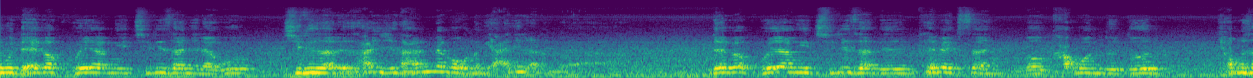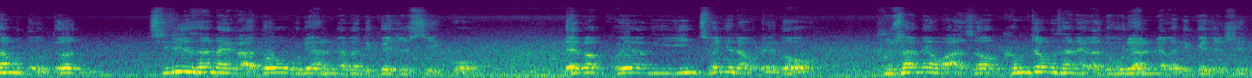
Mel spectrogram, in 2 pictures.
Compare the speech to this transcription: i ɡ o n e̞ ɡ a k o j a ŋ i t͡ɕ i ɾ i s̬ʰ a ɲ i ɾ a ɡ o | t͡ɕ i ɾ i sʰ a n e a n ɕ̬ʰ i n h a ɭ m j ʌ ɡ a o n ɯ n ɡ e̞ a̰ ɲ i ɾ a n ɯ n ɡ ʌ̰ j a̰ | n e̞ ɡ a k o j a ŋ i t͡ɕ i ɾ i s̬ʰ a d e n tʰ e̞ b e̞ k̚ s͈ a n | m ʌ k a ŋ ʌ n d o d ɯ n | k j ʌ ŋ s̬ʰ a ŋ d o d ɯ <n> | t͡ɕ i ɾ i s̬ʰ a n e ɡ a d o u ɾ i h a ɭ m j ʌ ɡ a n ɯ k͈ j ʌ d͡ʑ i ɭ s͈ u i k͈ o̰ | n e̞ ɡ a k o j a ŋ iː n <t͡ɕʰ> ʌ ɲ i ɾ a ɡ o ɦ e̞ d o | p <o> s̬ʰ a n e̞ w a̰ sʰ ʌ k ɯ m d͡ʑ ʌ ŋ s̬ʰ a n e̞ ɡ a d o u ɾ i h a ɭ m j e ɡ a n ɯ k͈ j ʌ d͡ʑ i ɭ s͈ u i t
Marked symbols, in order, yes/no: yes, yes, no

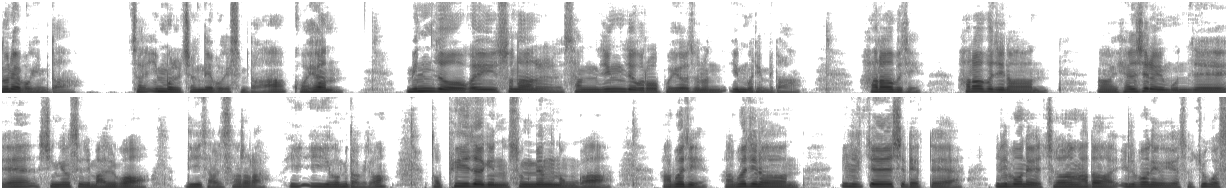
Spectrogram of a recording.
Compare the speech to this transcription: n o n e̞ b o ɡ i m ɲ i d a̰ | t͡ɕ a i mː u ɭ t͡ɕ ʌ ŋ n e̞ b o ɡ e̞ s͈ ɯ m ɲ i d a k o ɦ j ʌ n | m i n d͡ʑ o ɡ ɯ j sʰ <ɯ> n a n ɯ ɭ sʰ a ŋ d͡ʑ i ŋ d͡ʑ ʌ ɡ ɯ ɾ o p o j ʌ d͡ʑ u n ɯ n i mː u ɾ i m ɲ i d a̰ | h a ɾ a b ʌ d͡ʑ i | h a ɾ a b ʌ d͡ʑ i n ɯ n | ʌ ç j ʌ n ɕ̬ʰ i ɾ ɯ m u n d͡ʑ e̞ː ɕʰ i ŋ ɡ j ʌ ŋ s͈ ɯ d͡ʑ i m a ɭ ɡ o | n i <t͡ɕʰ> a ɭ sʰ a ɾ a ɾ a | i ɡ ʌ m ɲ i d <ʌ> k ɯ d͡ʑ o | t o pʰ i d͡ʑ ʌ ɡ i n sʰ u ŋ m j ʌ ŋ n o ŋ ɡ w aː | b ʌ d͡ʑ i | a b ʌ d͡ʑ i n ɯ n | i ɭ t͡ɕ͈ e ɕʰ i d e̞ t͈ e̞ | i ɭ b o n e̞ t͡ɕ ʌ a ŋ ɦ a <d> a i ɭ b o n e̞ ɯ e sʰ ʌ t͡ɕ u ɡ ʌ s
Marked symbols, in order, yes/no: no, no, no, yes

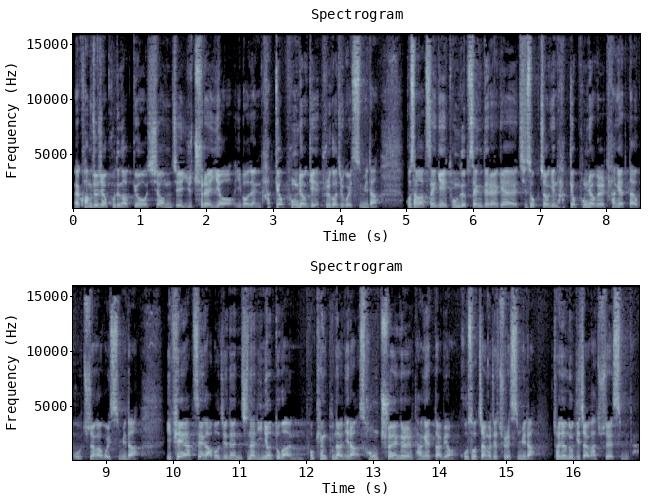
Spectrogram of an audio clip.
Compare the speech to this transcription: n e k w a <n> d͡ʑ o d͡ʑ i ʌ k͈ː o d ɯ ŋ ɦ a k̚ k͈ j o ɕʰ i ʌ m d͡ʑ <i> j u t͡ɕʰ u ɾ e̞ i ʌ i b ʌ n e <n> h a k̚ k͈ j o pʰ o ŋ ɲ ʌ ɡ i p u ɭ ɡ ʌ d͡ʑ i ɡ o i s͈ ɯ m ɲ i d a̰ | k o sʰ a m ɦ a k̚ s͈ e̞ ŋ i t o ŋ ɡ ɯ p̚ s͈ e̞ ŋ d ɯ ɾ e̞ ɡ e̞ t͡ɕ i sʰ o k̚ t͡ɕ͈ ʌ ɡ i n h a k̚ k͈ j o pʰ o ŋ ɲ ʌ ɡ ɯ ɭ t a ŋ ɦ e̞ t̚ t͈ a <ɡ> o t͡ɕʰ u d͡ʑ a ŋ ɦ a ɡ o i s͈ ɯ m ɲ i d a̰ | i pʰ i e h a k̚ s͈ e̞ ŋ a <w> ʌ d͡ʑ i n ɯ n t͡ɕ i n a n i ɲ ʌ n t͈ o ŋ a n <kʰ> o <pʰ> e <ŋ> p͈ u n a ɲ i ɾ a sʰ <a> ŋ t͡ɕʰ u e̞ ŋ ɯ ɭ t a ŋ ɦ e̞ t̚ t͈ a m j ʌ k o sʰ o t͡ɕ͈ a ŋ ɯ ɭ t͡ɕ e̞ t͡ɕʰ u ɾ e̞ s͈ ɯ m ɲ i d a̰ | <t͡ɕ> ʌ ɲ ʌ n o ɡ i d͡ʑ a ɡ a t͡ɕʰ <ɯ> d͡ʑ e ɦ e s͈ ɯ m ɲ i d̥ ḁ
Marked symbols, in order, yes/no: no, yes, yes, yes, no, no, no, yes, no, yes, no

